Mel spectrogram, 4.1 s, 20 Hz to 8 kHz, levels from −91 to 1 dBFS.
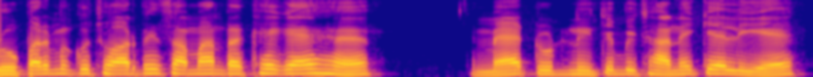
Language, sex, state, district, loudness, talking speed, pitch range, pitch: Hindi, male, Jharkhand, Garhwa, -12 LUFS, 220 wpm, 145-160 Hz, 150 Hz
